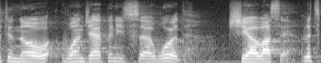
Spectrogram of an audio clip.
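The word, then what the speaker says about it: 幸せ: Today, I want you to know one Japanese word, shiawase. Let's pronounce it, shiawase.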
